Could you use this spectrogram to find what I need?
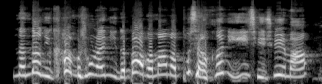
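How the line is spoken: Mother shouting. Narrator (Chinese): 我妈大喊一声

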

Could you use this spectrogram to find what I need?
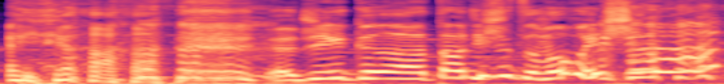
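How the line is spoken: Startled, laughing. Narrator (Chinese): 隔壁老王吓了一大跳，他笑着说

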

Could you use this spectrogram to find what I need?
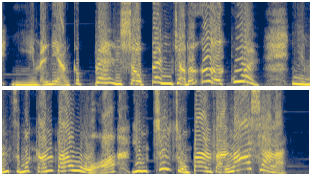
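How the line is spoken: Dwarf shrieking at full volume. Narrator (Chinese): 等小矮人喘匀了气以后，他用最大的声音尖叫着

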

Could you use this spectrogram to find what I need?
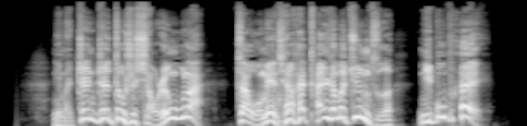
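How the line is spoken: Furious. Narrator (Chinese): 玄海大怒，逼近道

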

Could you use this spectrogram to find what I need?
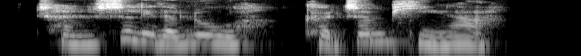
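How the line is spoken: Exclaiming in wonder, group. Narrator (Chinese): 他们每一个支教的人都感叹

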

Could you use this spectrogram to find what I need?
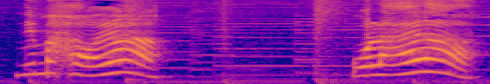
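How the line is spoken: Shouting. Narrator (Chinese): 斯坦利喊

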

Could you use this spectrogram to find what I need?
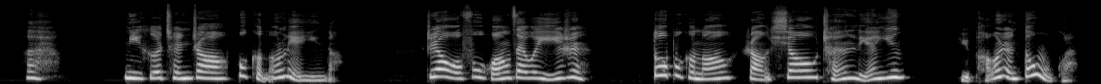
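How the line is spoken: Sighing, blunt. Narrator (Chinese): 我轻叹了一声，直白的对他说

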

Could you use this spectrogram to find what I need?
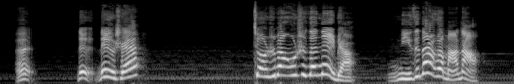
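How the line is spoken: Shouting. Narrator (Chinese): 保安……喊道

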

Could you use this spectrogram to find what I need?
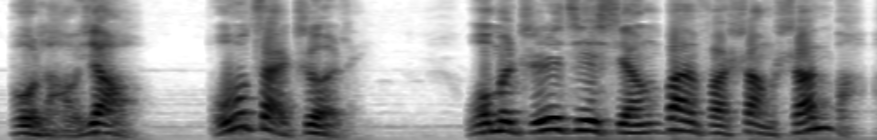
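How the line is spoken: Smiling. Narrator (Chinese): 比利……笑了笑……道

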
